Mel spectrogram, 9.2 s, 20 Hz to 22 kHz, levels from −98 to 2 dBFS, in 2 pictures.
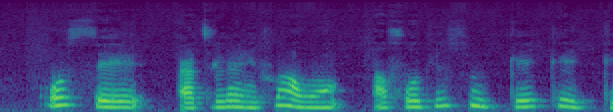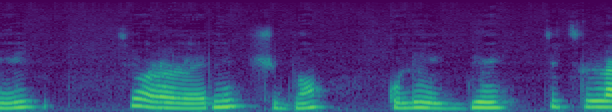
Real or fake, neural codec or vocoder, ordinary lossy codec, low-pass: fake; codec, 44.1 kHz, 7.8 kbps, Pupu-Codec; Opus, 64 kbps; 19.8 kHz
